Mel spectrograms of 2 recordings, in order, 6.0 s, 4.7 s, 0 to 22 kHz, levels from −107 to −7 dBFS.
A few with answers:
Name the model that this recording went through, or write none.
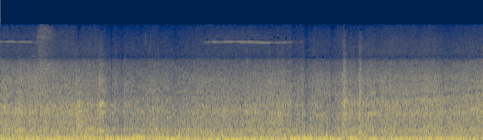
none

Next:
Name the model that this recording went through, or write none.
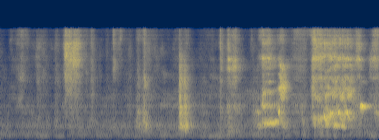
vocoder, WaveNeXt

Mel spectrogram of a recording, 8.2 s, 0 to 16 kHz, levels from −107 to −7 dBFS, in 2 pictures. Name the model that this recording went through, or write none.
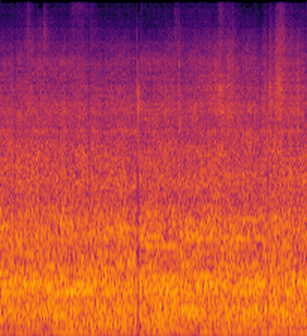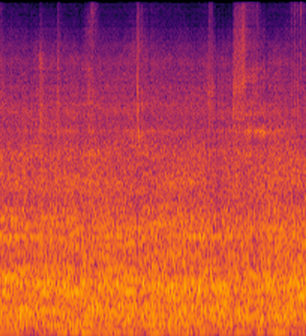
codec, SNAC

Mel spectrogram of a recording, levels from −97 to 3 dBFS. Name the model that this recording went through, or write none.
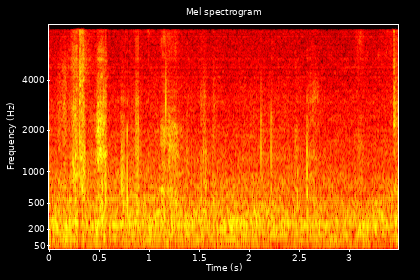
vocoder, Vocos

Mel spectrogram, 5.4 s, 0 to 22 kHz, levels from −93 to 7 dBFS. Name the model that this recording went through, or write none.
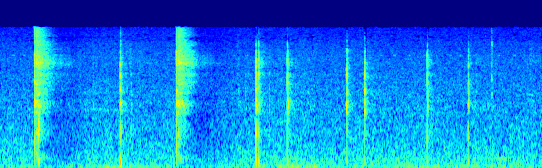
none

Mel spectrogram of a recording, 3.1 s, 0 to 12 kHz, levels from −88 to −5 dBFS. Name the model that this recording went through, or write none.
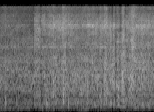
codec, SNAC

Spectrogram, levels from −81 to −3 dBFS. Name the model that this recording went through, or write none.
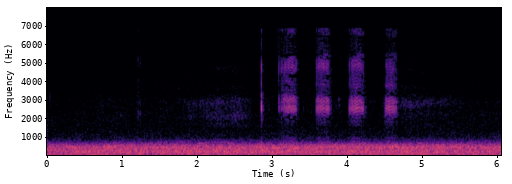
none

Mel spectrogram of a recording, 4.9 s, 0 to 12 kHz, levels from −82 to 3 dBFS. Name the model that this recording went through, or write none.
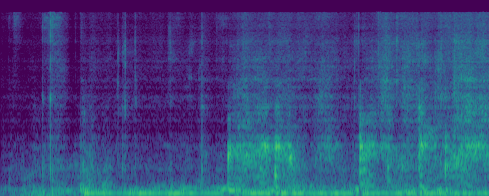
codec, SNAC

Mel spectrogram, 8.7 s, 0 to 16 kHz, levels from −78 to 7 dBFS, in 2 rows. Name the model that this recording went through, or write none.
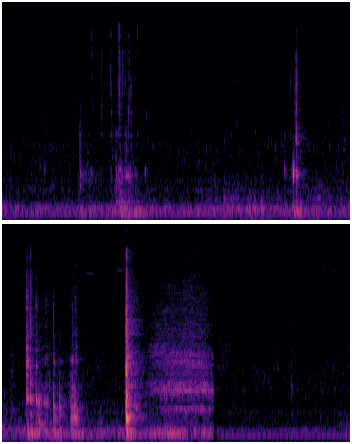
none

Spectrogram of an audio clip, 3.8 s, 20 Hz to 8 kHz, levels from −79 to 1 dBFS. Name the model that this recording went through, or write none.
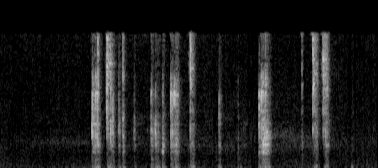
none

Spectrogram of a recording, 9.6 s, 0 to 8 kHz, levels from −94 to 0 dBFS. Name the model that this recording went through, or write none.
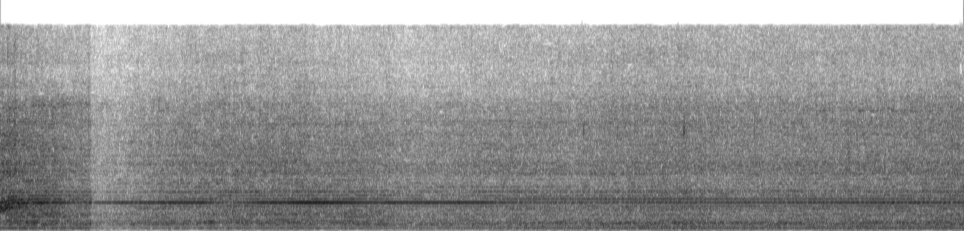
none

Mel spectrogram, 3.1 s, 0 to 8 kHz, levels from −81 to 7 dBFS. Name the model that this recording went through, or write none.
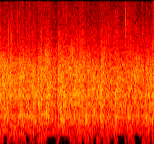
vocoder, BigVGAN v2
